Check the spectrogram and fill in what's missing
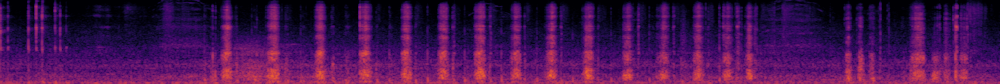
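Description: A metal dip pen nib, held in the fingers, scratches ink lines onto a flat sheet of drawing paper while drawing a church. Quiet, bright, raspy strokes repeat in an uneven rhythm, each one short and dry, with brief pauses between bursts of line work.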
